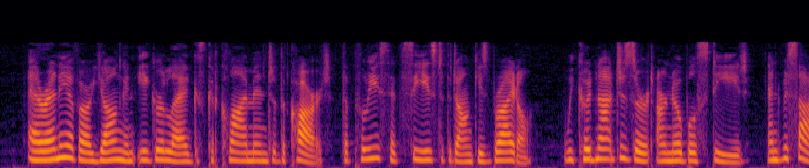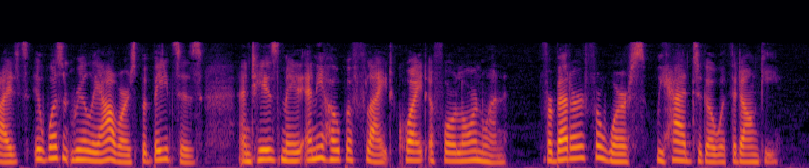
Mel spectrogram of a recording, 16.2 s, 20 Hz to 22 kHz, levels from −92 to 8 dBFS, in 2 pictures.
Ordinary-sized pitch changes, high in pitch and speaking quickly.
Yes: average, 3.0 semitones; high, 210 Hz; fast, 210 wpm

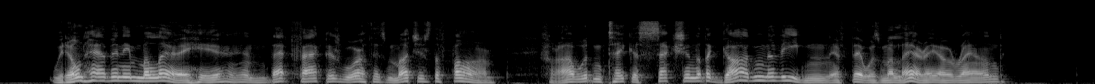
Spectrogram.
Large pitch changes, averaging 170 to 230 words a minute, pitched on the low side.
Yes: wide, 7.6 semitones; average, 175 wpm; low, 120 Hz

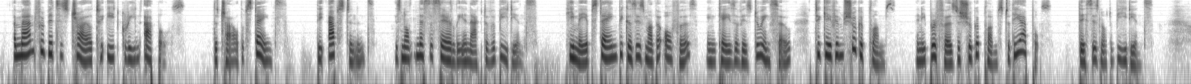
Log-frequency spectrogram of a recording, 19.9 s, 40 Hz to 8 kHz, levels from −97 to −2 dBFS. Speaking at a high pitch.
Yes: high, 195 Hz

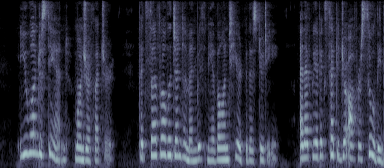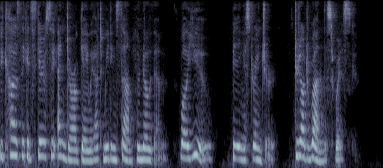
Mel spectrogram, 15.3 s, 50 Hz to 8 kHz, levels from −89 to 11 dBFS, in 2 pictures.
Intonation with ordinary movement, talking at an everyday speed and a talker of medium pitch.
No: average, 4.2 semitones; average, 185 wpm; high, 220 Hz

